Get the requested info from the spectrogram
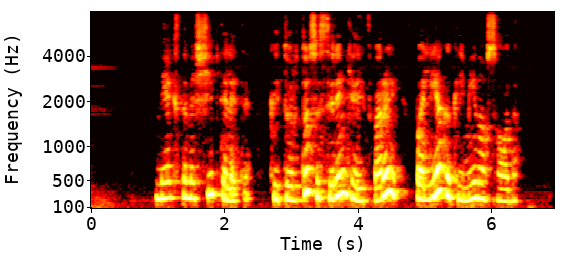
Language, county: Lithuanian, Vilnius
